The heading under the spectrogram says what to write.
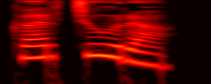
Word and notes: ಕರ್ಚೂರ: karcūra

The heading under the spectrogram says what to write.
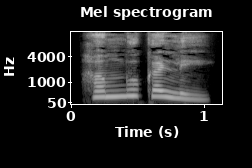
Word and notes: ಹಿಂಬಗಲು: Kannada

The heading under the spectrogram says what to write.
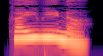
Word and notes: ಗವಣಿ: kannada

